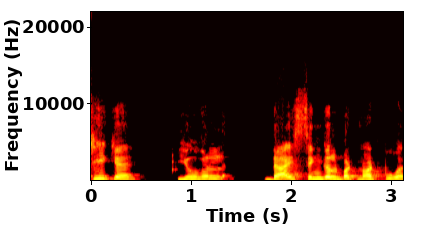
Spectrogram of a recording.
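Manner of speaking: ordinary delivery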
